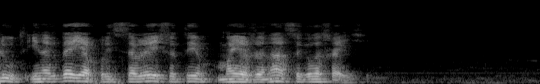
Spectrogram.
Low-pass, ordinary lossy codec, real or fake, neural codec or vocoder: 7.2 kHz; MP3, 32 kbps; real; none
